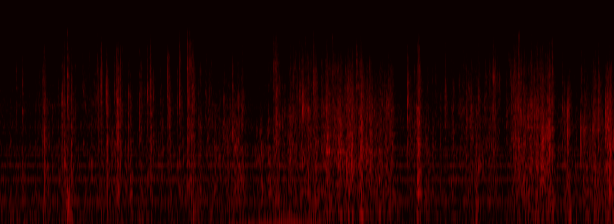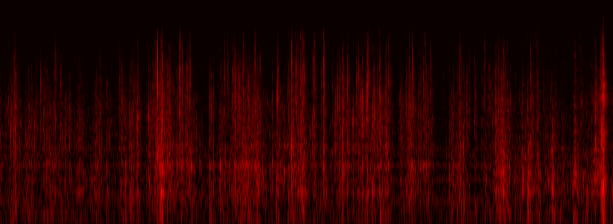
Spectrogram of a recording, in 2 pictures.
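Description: Plastic bag crinkling and rustling on and off as a jersey is folded back into it, with scattered light clicks and taps of handling; busiest in the second half.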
